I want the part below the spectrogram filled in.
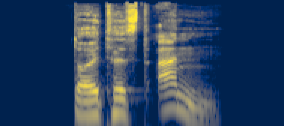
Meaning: inflection of andeuten: 1. second-person singular present 2. second-person singular subjunctive I
- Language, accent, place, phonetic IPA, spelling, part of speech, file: German, Germany, Berlin, [ˌdɔɪ̯təst ˈan], deutest an, verb, De-deutest an.ogg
